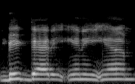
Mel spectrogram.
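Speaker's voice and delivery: ordinary talk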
